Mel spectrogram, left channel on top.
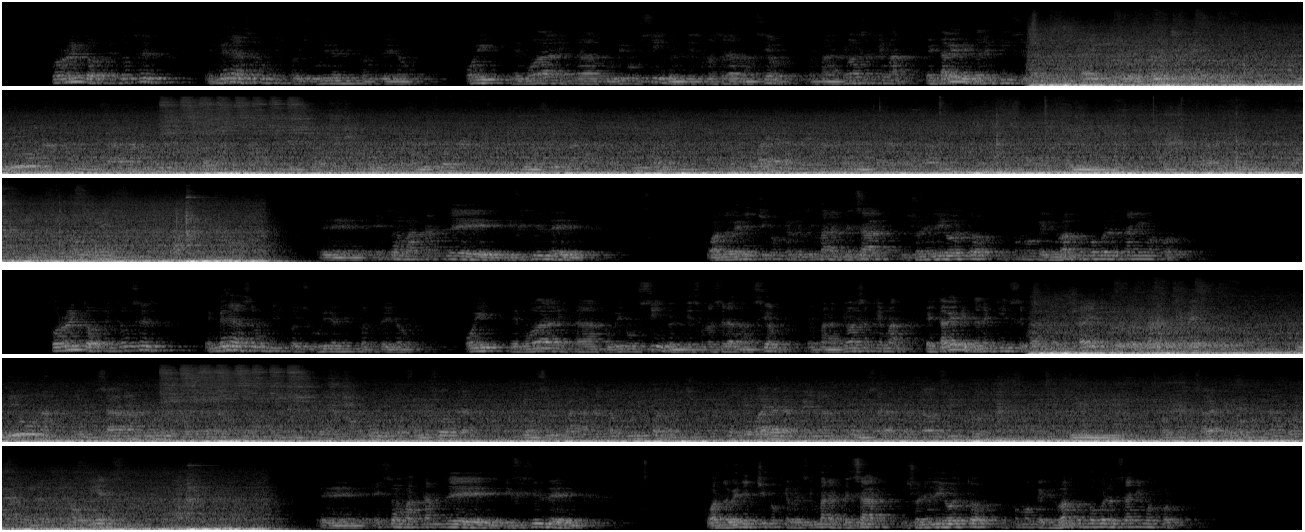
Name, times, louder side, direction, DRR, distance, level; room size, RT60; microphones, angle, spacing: voice 1, 0.5-1.7 2.0-4.1 4.6-12.4 12.9-22.9 23.6-27.4 29.2-32.1 33.0-37.7, right 1 dB, 90° right, -1 dB, 0.6 m, -40 dB
sound 1, 10.2-28.7, equal, 80° left, 0.4 m, -25 dB
sound 2, 11.1-16.7, right 1 dB, 5° right, 0.4 m, -44 dB
2.4 x 2.2 x 2.3 m, 0.91 s
head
